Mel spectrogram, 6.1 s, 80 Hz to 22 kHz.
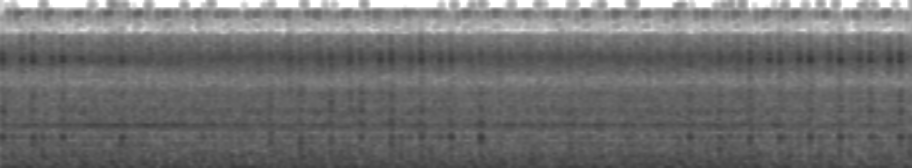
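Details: Ford F-150, noise in engine bay when hot; rapid uneven ticking knock, about a couple per second, over a steady idle from the top of the engine; owner suspects a camshaft problem, unconfirmed; top-end knock.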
